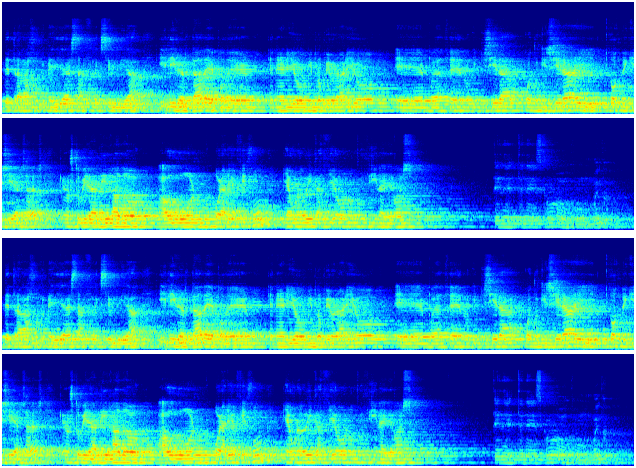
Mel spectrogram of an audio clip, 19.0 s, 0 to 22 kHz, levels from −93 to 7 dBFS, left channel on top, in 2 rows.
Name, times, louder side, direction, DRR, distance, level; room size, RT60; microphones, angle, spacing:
voice 1, 0.0-10.1 10.4-15.6, equal, 25° right, 2 dB, 1.8 m, -24 dB
voice 2, 16.9-18.6, right 1 dB, 85° right, 0 dB, 2.8 m, -41 dB
21.5 x 8.1 x 7.7 m, 2.7 s
head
